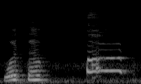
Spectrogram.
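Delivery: hammed-up high falsetto of an indignant wife; imitating his wife. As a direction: squeak out the wife's outrage at the prices. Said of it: "My wife was like".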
